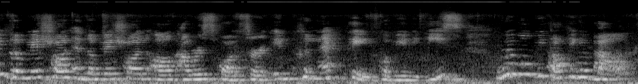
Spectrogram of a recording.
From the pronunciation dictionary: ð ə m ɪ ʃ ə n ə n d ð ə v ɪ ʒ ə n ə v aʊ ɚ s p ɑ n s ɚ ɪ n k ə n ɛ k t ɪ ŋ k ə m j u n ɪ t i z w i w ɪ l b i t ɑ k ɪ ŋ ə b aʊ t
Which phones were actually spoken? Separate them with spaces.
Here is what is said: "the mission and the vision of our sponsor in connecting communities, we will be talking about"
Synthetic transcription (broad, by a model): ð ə m ɪ ʃ ə n ə n d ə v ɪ ʃ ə n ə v aʊ ɚ s p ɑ n s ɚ ɪ n k ə n ɛ k t ɪ ŋ k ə m j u n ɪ t i s w i w ɪ l b i t ɑ k ɪ ŋ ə b aʊ t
